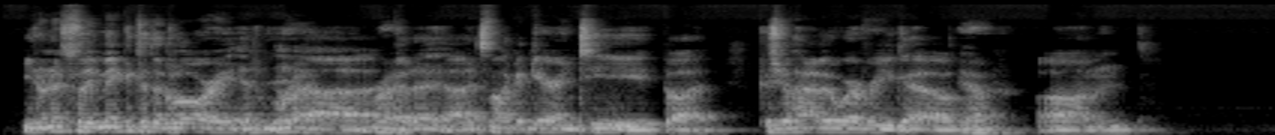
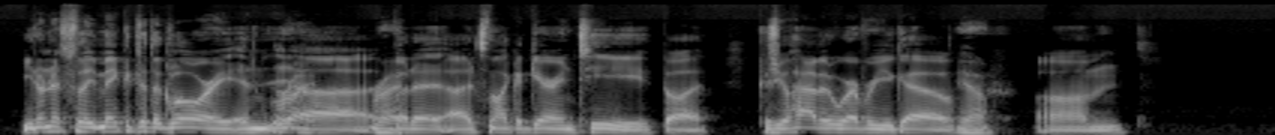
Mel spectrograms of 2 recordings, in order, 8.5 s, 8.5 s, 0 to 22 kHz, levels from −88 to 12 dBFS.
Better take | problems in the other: second | off-mic speech; far // room echo; very slight; dies away in 0.3 s

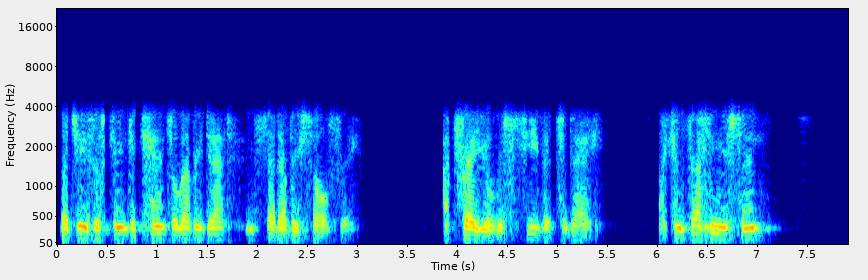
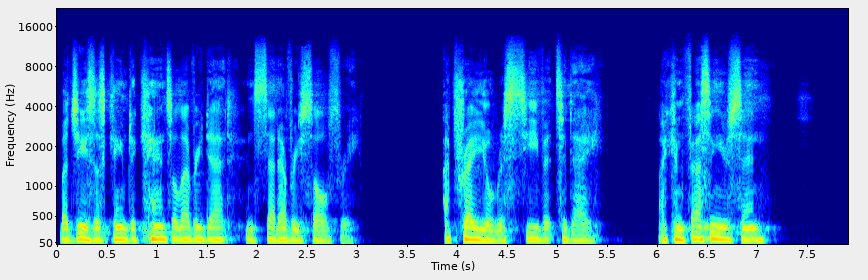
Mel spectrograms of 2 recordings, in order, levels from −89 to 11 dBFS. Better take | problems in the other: second | phone-call audio; poor line; nothing above 8 kHz

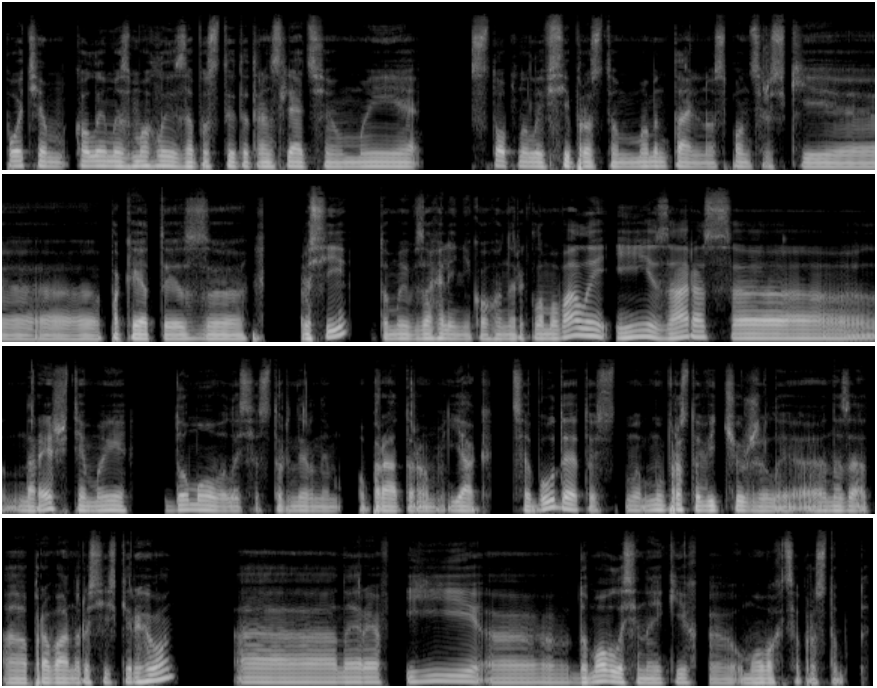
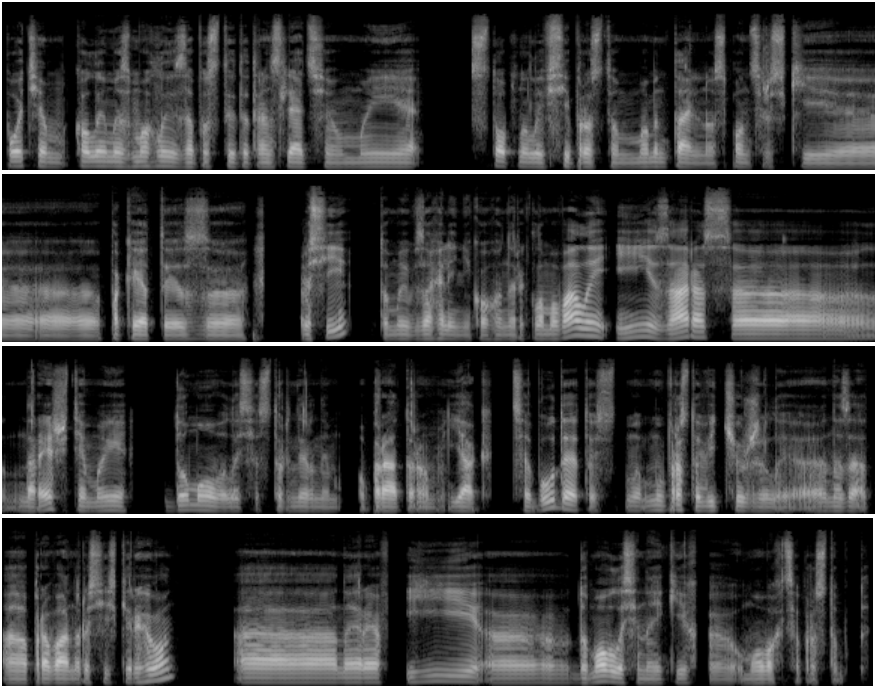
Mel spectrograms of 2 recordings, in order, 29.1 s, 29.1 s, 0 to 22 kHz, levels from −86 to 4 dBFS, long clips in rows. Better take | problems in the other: first | thin; very; fading below 750 Hz

